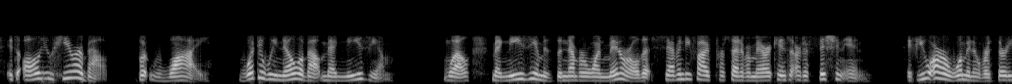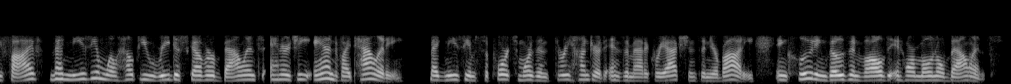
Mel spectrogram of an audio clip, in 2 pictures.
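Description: VoIP packet loss concealed by the speech codec occurs at 0.41 to 0.55 s, just before "hear about", and at 19.79 to 19.83 s. Each time one 20 ms packet goes missing, and the Speex decoder rebuilds it from its last pitch and filter, leaving a brief smeared stretch that fades.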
